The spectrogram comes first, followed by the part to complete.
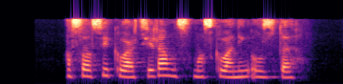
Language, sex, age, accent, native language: Uzbek, female, 18-24, Andijon, Uzbek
